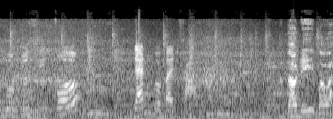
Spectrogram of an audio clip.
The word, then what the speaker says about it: Bogoshipeo: Tulisannya ya Boko Sipeo, tapi bacanya Boko Sipo dan Bobaca.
